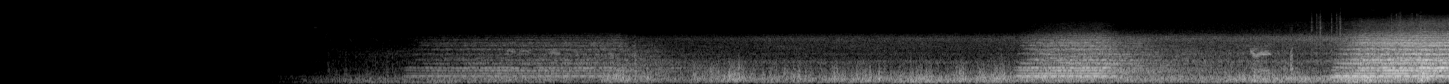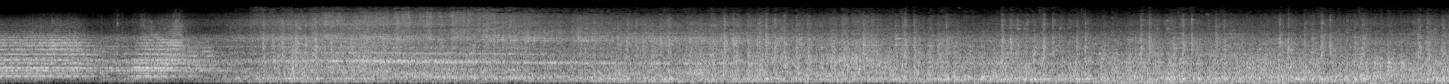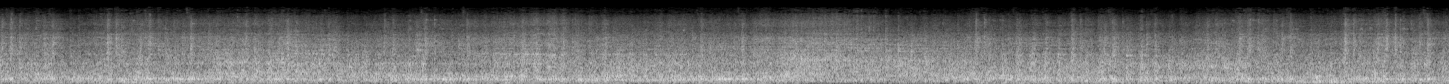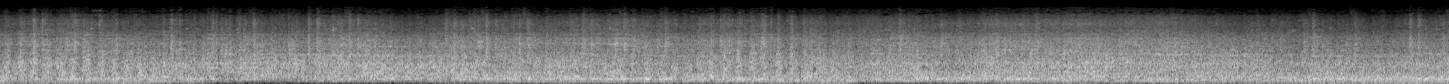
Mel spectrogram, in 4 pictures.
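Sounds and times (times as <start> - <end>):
diesel locomotives passing: 3.3 - 57.9
locomotive horn: 4.0 - 6.6, 10.2 - 11.5, 13.3 - 21.4
clickety-clack of train wheels: 12.9 - 57.9.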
